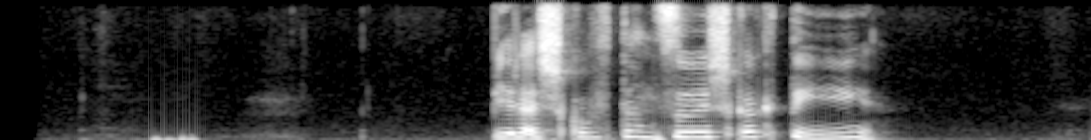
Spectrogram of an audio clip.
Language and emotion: Russian, positive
